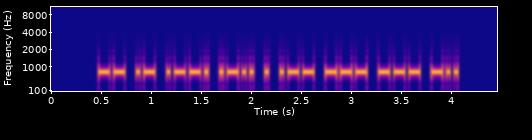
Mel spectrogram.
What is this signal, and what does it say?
Morse code, heard as a keyed tone, about 32 wpm, 800 Hz. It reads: MAPLEWOOD
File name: fromSMs / FromSMs mp3s / Cities@30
